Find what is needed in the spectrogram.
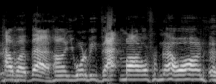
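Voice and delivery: loud taunting challenge; mock threat. Threatening an appliance with the noisy model, loud mock taunt. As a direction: lean in loudly on a mock warning.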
